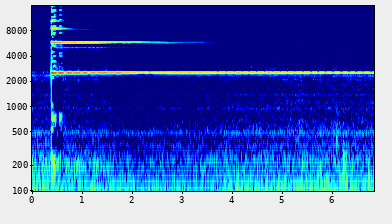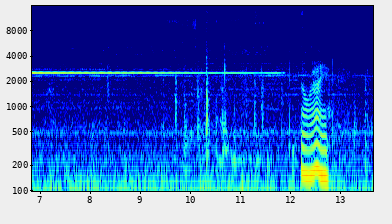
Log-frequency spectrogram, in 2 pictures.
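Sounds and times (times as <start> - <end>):
meditation bell ringing: 0.4 - 12.0.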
